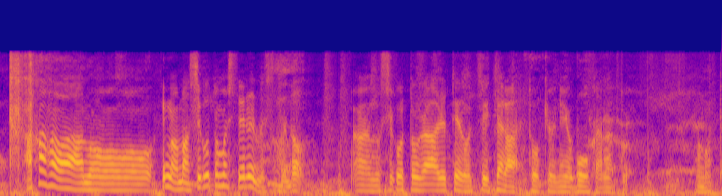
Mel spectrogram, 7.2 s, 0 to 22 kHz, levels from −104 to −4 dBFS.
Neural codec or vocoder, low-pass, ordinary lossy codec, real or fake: codec, 16 kHz, 2 kbps, FreqCodec, larger model; 7.2 kHz; none; fake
